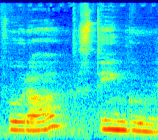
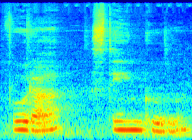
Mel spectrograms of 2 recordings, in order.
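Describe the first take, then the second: The two takes are said the same way.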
